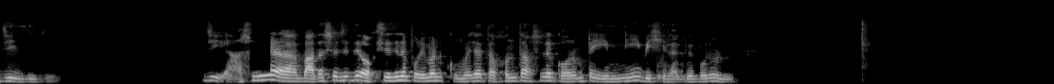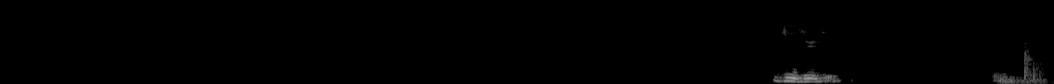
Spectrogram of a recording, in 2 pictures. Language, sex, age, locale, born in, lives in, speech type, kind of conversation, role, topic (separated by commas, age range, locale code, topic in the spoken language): Bengali, male, 20-24, bn-BD, Bangladesh, Bangladesh, conversation, unstructured, none, পরিবেশ রক্ষা করার সবচেয়ে সহজ উপায় কী হতে পারে?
